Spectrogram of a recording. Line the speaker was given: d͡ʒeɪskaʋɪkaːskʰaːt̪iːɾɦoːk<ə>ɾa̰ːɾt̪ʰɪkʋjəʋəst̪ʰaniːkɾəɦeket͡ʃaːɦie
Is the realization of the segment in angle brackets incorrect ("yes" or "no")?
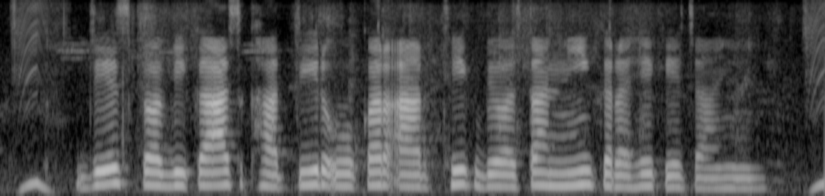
no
